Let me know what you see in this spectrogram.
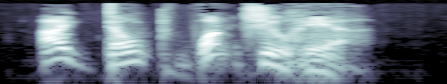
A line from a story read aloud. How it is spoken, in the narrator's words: he said harshly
